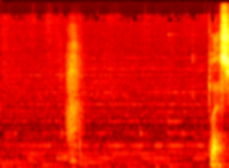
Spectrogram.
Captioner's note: sneezes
